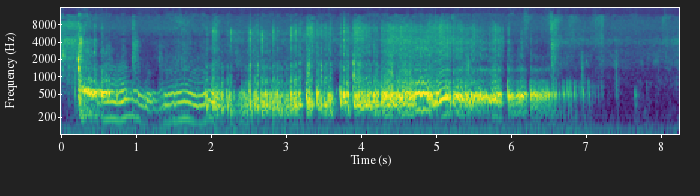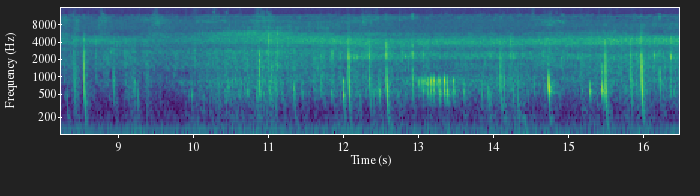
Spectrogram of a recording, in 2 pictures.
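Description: Loud, wavering gurgling growl for several seconds, then soft clicks and pops: ordinary stomach growling.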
